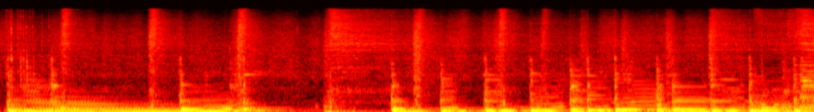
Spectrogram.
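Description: Amplified upright double bass played pizzicato in a jazz bass solo: a run of plucked low notes that falls away about two seconds in and starts again about a second later.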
